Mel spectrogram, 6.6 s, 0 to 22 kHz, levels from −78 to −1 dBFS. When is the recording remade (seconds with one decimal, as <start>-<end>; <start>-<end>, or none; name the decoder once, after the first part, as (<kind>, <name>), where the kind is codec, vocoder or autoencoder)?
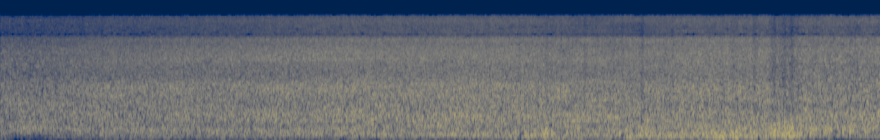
4.2-5.0 (codec, SNAC)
